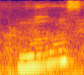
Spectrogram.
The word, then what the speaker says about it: Knees: Knees and elbows. Knees, K 不发音，K N and elbow, E L B Pavement And you try to avoid the pavement.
